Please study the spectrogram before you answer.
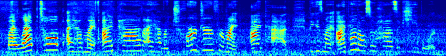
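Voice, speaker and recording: A teenage girl with a slightly high voice rambles to her followers in a casual vlog. She swears freely and leans on "like" constantly, with a loud hum of car and road noise under her voice. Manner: rambly, profane, heavy use of "like". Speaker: vlogger. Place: inside a car with the engine running.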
